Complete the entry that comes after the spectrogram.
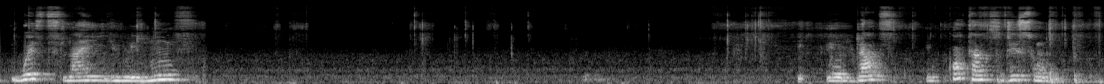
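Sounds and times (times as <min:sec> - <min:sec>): light taps on paper: 0:09.8 - 0:11.0.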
